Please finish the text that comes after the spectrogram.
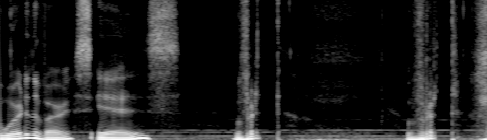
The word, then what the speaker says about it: vṛtt: The word of the verse is ver v. How do you spell that? It's vr t. In Sanskrit r can be used as a vowel. It's called a vocalic R.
